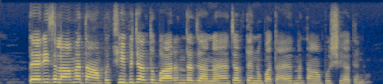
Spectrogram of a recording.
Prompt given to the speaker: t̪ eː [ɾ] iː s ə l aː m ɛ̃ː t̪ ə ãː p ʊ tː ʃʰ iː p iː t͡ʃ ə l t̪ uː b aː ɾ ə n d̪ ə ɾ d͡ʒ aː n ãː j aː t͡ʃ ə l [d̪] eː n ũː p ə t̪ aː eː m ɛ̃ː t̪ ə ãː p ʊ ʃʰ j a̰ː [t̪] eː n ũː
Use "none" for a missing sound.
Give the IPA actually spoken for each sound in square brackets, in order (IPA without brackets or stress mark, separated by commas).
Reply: ɾ, t̪, t̪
